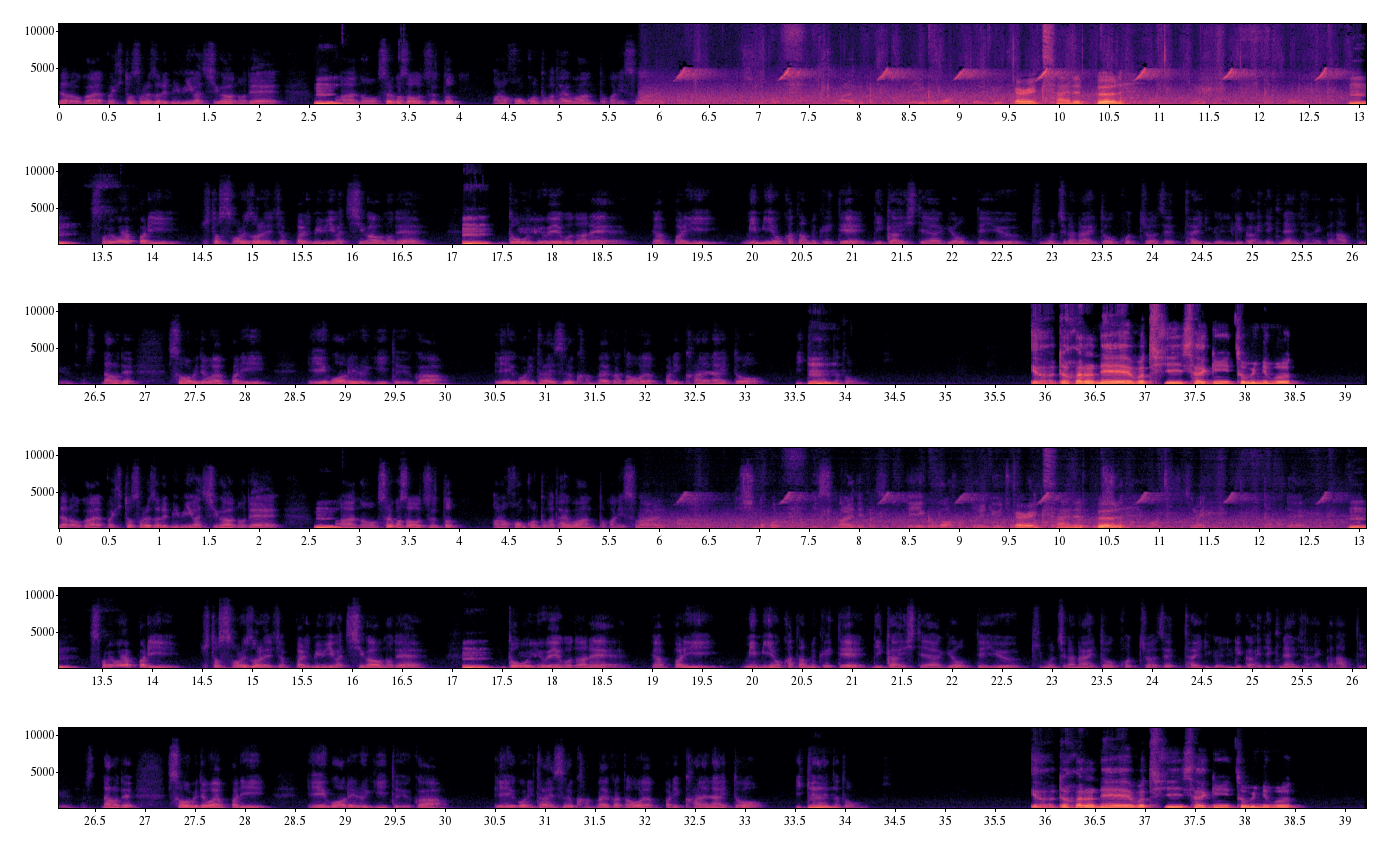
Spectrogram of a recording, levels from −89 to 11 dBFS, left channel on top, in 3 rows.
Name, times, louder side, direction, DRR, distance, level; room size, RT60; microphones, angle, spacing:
voice 1, 0.0-2.2 2.8-4.0 4.3-12.5 13.5-14.3 14.6-16.7 17.5-26.3 26.6-28.2 28.6-30.0 30.5-33.2 33.6-34.2, right 1 dB, 25° right, 1.3 m, -38 dB
sound 1, 5.8-13.0, left 4 dB, 85° left, 0.7 m, -25 dB
voice 2, 12.9-13.2 17.1-17.4 33.6-33.9 35.9-38.5, left 2 dB, 35° left, 0.5 m, -19 dB
6.3 x 3.6 x 4.7 m
head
